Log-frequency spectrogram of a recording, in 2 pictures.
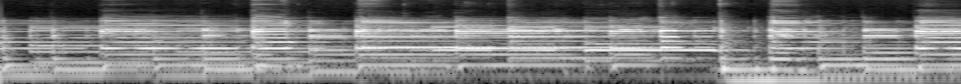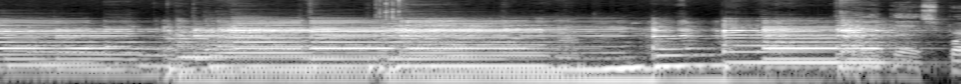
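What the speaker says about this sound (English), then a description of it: "Spark drive is adding a little distortion there." Electric guitar played through a Spark drive distortion effect by a professional player checking tone before a gig, sustained chords and notes ringing with a gritty edge, loud and alone.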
